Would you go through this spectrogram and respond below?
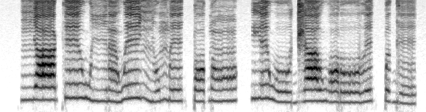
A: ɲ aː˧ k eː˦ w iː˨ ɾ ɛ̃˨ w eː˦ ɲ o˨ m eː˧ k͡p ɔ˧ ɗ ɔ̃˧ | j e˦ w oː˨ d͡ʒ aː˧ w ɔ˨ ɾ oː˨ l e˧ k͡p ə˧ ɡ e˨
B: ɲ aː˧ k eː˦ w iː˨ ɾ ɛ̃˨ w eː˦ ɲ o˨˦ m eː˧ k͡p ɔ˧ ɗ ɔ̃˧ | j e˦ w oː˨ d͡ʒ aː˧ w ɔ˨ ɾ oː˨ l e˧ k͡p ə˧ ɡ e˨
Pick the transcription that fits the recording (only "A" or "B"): B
